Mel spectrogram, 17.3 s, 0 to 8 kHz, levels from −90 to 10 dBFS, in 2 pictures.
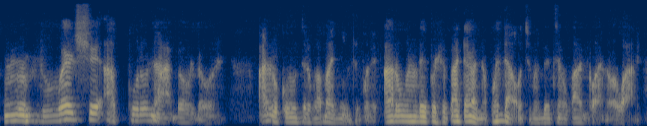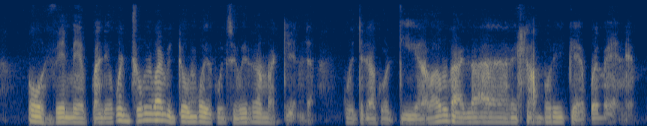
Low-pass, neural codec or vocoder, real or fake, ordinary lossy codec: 7.2 kHz; codec, 16 kHz, 1.1 kbps, Voila-Tokenizer; fake; MP3, 48 kbps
